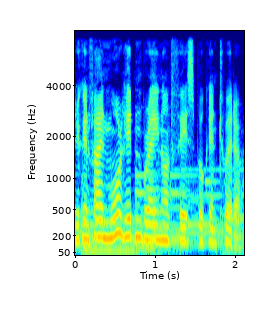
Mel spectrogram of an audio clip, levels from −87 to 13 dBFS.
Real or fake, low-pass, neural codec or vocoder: real; 7.2 kHz; none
